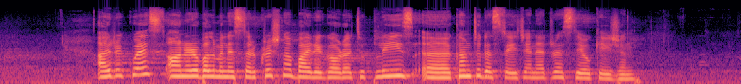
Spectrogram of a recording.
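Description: A young woman speaks clearly through a microphone and loudspeakers.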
